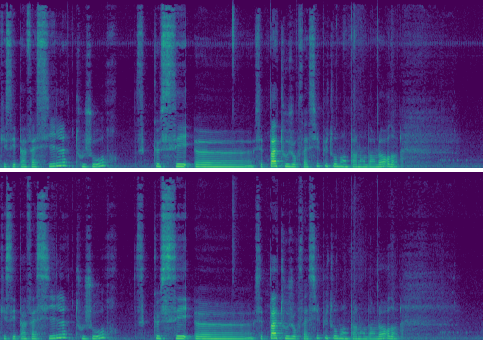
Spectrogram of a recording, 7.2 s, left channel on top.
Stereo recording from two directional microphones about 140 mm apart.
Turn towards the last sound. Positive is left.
turn(degrees=25)  # may be behind; listen again after turning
